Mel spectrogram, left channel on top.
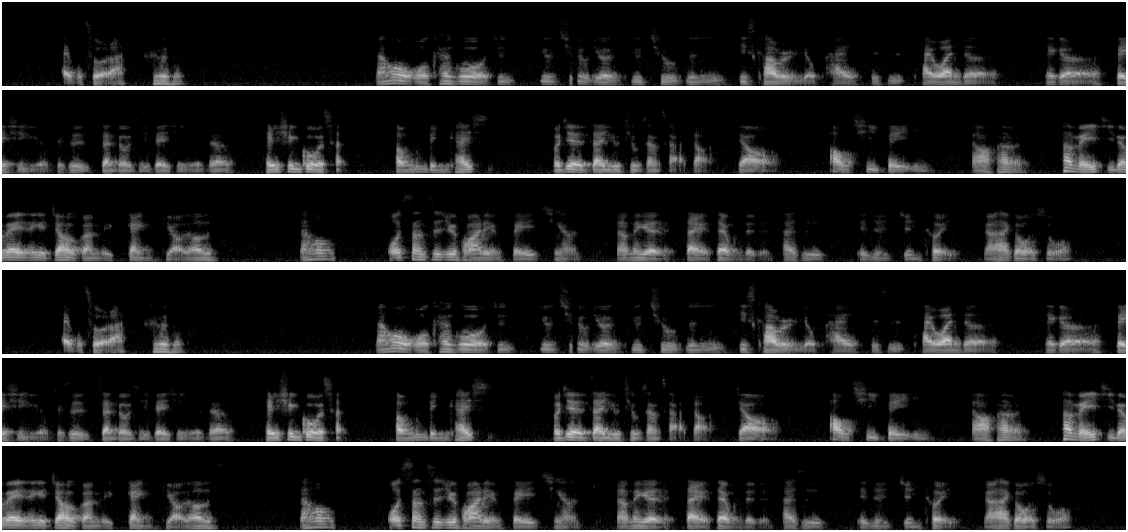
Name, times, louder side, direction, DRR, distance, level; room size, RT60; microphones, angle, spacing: voice 1, 0.6-1.2 1.5-1.8 3.7-5.1 5.4-10.0 10.4-13.6 13.9-14.7 15.2-16.1 16.8-18.3 18.6-19.0 19.5-20.5 20.9-21.5 21.8-24.6 25.5-25.8 26.3-28.3 28.6-30.7 31.0-32.0 32.3-33.2, right 2 dB, 20° right, 1.9 m, -26 dB
open air
head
